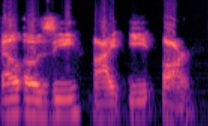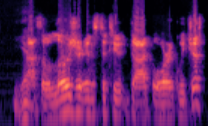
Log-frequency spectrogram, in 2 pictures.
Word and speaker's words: Lozier: be going to the website of the Charlotte Lozier Institute and downloading some of the really high quality academic papers that are located there.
